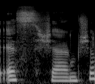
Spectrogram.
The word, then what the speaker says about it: Escher: Okunuşu Escher'miş ama onu tam e, bazen telaffuz edemeyebilirim, kaçırabilirim Escher diye.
